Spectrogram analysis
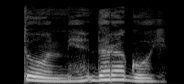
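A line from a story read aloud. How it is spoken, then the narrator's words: Breathless, partly composed. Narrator (Russian): выдохнула я, хоть отчасти восстановив самообладание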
